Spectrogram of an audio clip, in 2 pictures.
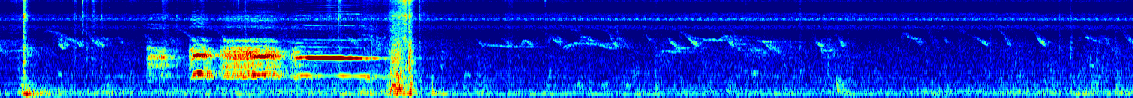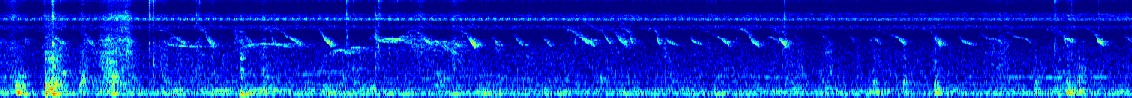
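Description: A rooster crows once, loudly, starting about a second in, followed by many short faint bird chirps, with a few sharp clicks along the way.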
